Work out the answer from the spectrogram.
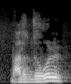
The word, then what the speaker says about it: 마르둑: 말뚝이라고 발음해도 강한 게 없을 것 같아요. 마르둑, 말뚝. 그리고 마르둑을 때로는 무로닥이라고도 성경이 언급하고 있어요.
